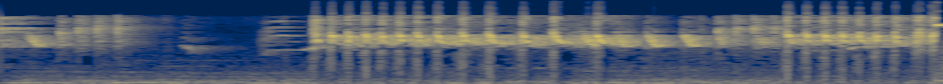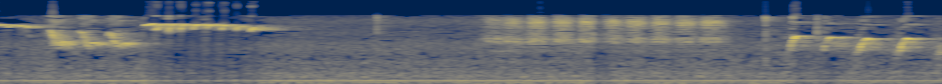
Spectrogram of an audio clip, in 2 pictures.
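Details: Greater green leafbird with jamtrok fill-ins, used to coax untrained or silent birds into song: buzzy rattling chatter bursts, then clearer high whistled notes and short sharp phrases.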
